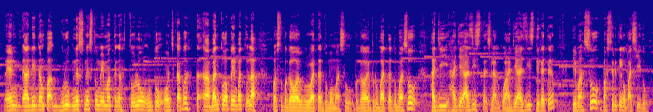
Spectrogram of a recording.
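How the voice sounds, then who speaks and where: A man with a Malaysian Malay accent telling a ghost story in a casual way, acting out sounds and voices with animated delivery. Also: medium pitch, fast talker, soft background music. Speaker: storyteller host.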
